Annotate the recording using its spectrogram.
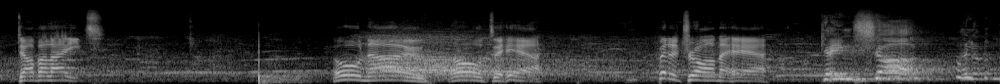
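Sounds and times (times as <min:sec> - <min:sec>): faint arena noise: 0:00.0 - 0:10.0.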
